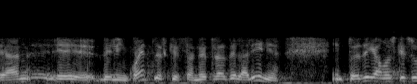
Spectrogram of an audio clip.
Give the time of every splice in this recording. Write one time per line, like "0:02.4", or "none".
none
